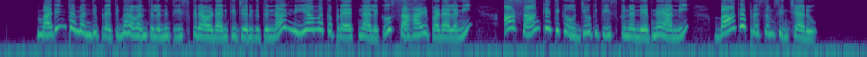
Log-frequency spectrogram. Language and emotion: Telugu, happy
